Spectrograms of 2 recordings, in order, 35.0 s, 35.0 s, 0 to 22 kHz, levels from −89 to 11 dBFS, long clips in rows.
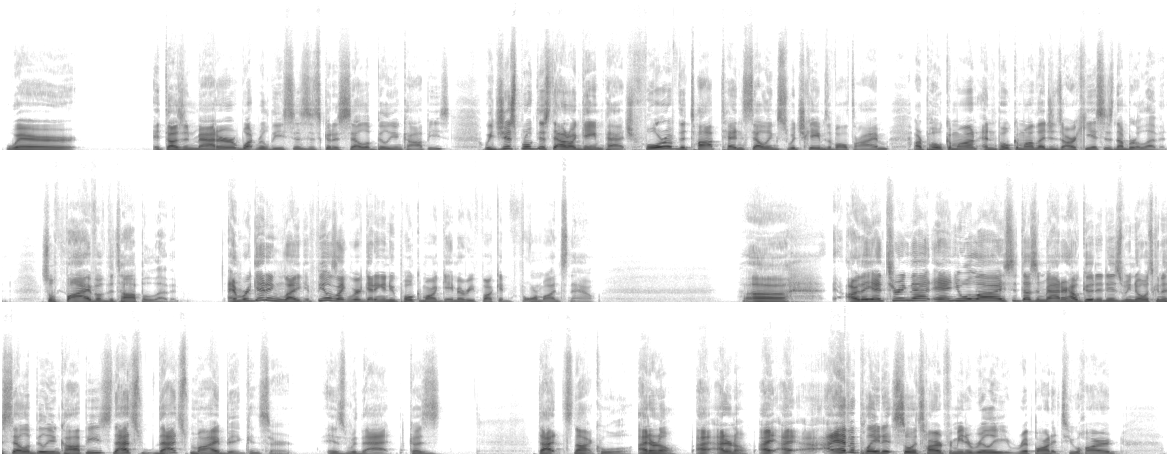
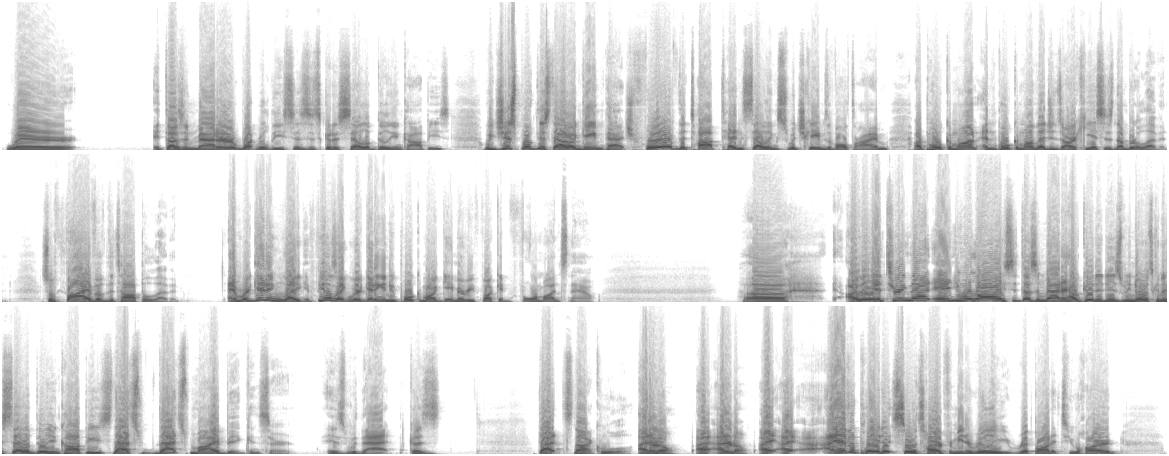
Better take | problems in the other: first | distortion; heavy; 13% of the sound clipped

